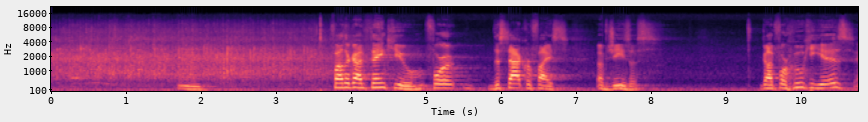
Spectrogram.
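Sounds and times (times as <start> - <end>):
audience clapping: 0.0 - 4.2
speech: 1.7 - 2.2, 3.8 - 8.1, 9.5 - 10.7.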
